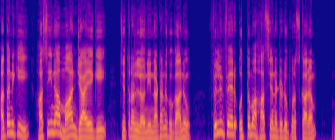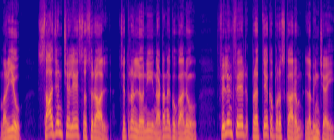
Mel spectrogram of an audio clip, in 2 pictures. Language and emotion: Telugu, neutral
